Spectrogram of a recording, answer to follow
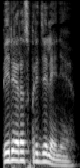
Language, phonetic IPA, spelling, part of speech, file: Russian, [pʲɪrʲɪrəsprʲɪdʲɪˈlʲenʲɪje], перераспределение, noun, Ru-перераспределение.ogg
- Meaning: redistribution, reallocation, rearrangement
